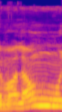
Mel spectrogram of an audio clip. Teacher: وَلَوْ شَاءَ اللَّهُ، واو کے اوپر زبر ہے، لام کے اوپر زبر ہے، آگے واو لین ہے، واو ساکن ہے، تو لام کو واو کے ساتھ ملائیں گے اور ہونٹ کو گول کریں گے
